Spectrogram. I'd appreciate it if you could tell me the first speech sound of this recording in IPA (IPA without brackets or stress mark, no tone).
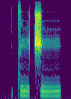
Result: t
